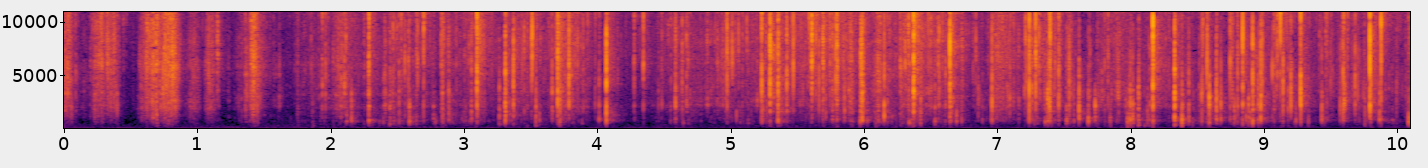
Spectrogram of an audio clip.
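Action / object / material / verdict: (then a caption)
scrape / foil-plastic candy wrapper / plastic foil / none. A small sealed foil-plastic candy packet, still full, is crinkled, bent and scratched with long acrylic nails and fingertips in both hands. Dense, bright, crackling crinkles and sharp scratchy ticks come in quick overlapping bursts throughout, with almost no low end.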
